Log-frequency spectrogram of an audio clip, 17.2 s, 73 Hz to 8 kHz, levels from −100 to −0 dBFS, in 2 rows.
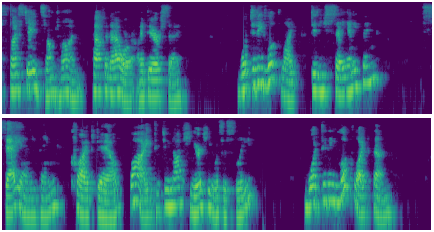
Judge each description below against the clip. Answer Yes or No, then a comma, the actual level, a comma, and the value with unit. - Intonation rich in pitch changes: Yes, wide, 6.1 semitones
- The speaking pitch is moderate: Yes, medium, 180 Hz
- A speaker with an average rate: No, slow, 130 wpm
